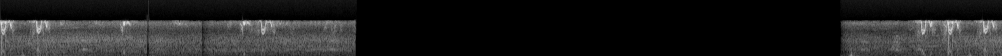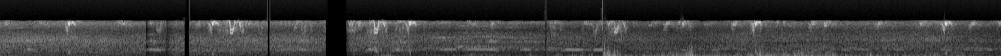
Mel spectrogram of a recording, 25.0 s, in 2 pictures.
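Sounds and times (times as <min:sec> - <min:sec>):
outdoor background noise: 0:00.0 - 0:04.5, 0:10.5 - 0:25.0
small birds chirping: 0:00.0 - 0:04.5, 0:10.6 - 0:18.8, 0:19.4 - 0:25.0.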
